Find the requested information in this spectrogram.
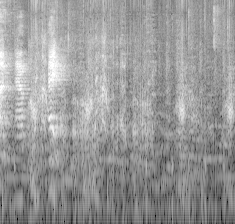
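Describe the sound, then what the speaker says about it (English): A dog in the Resident Evil video game barks and yips in short bursts amid game effects, while someone talks over them throughout. "Stupid dog! You made me look bad."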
